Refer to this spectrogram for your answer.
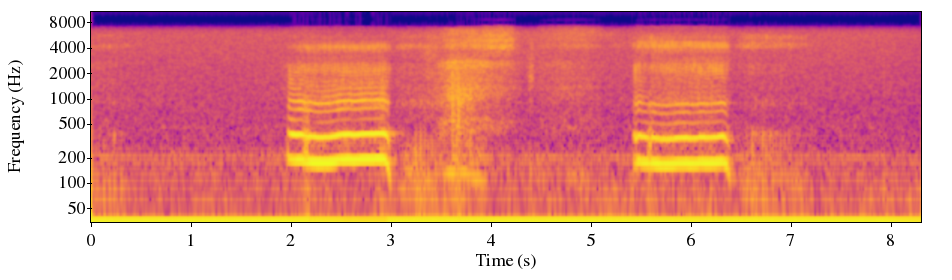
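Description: An English bulldog snores in loud, buzzy, low-pitched rumbles, each lasting about a second, with raspy breaths between them.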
